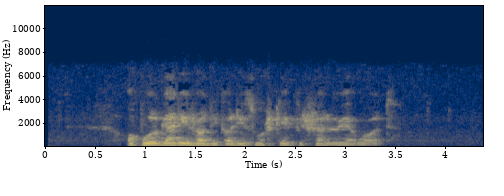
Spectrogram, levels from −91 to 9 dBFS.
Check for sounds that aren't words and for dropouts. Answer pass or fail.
pass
